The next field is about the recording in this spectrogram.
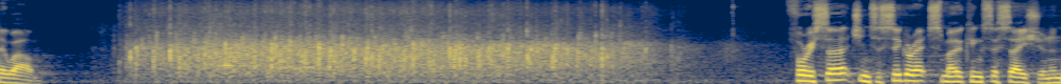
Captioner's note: applause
